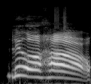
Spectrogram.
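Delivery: ordinary talk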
